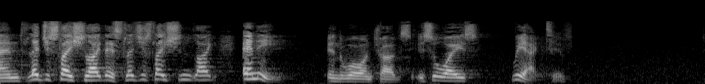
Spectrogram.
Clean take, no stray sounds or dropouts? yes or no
yes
